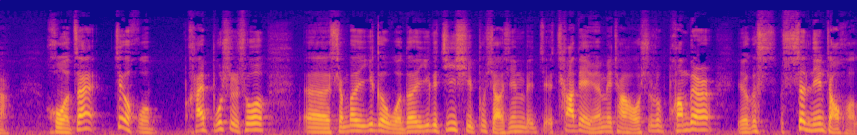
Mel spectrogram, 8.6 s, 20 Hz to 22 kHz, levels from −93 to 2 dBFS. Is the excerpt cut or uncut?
uncut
